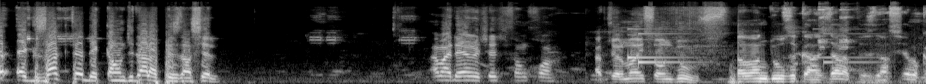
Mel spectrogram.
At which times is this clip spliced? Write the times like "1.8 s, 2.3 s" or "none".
none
